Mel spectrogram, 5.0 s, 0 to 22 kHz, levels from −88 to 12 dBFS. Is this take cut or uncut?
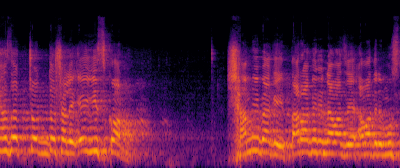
uncut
